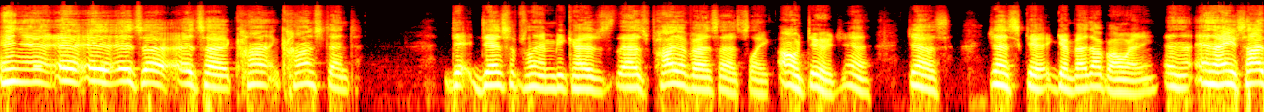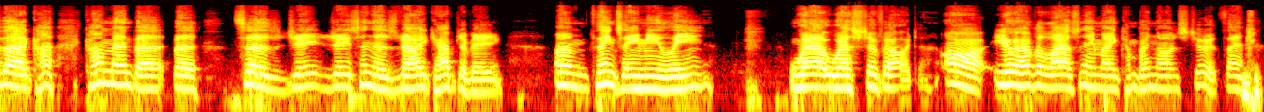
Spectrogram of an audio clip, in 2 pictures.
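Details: Adult male speaker; speech disfluency (speech impediment).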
